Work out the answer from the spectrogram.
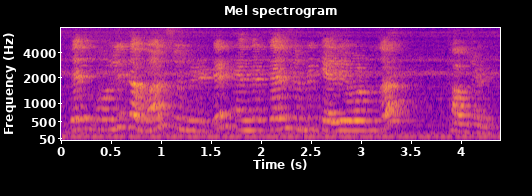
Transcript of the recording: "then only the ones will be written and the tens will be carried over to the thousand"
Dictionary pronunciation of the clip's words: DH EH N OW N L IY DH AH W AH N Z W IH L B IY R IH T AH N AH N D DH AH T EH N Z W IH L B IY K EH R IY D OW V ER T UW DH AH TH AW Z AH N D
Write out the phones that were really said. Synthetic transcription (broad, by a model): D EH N OW N L IY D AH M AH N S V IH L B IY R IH T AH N AH N D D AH T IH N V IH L B IY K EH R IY OW V ER T UW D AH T AW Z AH N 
